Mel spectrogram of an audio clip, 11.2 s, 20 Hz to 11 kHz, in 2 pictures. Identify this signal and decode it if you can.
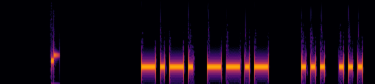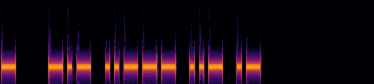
Morse code, heard as a keyed tone, about 17 wpm, 700 Hz. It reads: CQ SST K2UA
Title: K1USN SST QSO Practice - 17wpm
